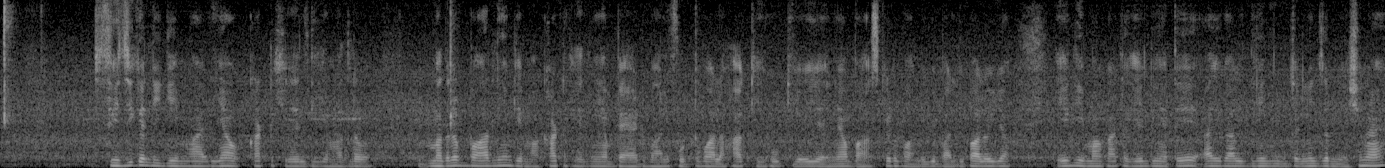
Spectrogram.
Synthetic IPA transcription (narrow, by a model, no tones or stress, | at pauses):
pʰɪzɪkəliːɡeːmãːd͡ʒeːɽɪjãːkəʈkʰeːld̪ɪːɛ̃ːmət̪ləb | mət̪ləbːaːɾlɪjãːɡeːmãːkəʈkʰeːld̪ɪːãːbɛːɖʋaːlpʰʊʈʋaːlɦaːkːiːɦoːkːiːɦoːiaːjãːba̰ːskeʈbaːloːabaːlːiːpaːlɦoːiːjãː | eːɡeːmãːkəʈkʰeːld̪ɪjãːt̪eːəiːkəld̪ɪ̃d͡ʒeːɽɪjãːzəmneːʃənɛː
